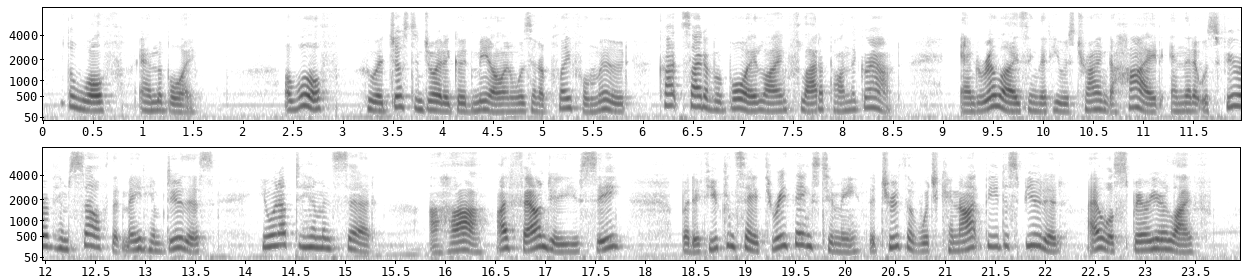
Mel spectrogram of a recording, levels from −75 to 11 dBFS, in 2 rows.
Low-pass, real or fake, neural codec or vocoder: 7.2 kHz; real; none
